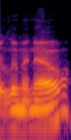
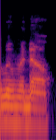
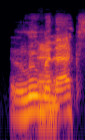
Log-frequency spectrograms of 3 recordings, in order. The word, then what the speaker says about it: Lumineux: in and um the brand on Amazon is pronounced lumu or lumino what would you say proper pronunciation here so people don't butcher you so if you're in France it's Lumin but normally we just call it lumino so either one is fine Lumin X is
